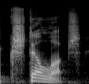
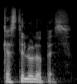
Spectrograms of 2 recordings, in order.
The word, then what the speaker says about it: Castello-Lopes: Alors, si tu veux vraiment le prononcer à la portugaise, parce que c'est un mot portugais, c'est Castellopes.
